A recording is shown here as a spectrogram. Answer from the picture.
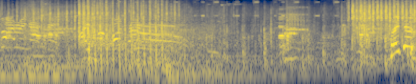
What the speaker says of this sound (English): Enemy is firing at me!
